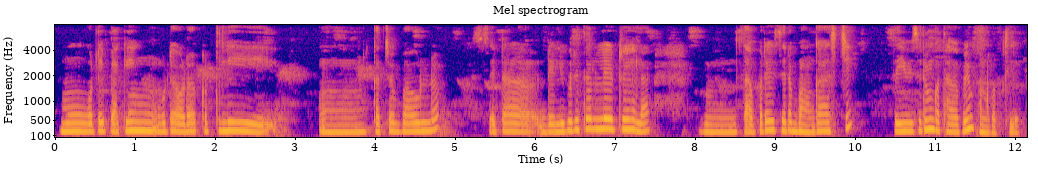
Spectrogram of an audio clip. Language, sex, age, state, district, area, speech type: Odia, female, 18-30, Odisha, Jagatsinghpur, rural, spontaneous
